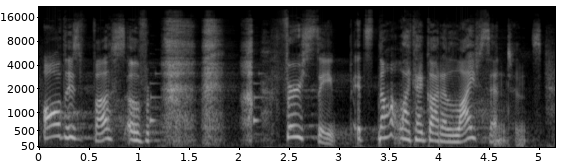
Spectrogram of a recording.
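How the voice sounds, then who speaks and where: Brisk, high-voiced no-nonsense master chef. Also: female voice, lively intonation, slight background noise. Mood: exasperated, firm. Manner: blunt, exasperated, commanding. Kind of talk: video game voice acting. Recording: long reverb, faint background music.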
